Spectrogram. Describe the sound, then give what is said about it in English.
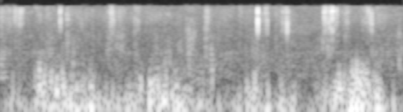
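Running footsteps as a runner passes by, a quick run of soft, uneven thuds and scuffs that carry on steadily through the moment at moderate loudness. “Just a bit of a drive-by runner there. It's always funny, isn't it? Someone comes sneaking up behind you whilst you're talking to yourself.”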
